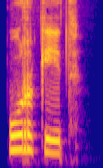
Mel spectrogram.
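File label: "Purgid", Estonian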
